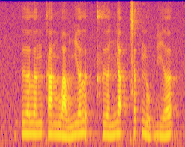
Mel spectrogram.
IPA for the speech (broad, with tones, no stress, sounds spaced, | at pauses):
ʔ ɨ˧ ə̯ l ə˧˥ ŋ k a˧ n w a˨˩˨ w ɲ i˧˥ ə̯ l ə˨˩ k̚ t̪ʰ ɨ˨˩ ə̯ ɲ a˦˥ t̚ c ə˦˥ k̚ n u˨˩˨ ɓ i˨˩˦ ə̯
